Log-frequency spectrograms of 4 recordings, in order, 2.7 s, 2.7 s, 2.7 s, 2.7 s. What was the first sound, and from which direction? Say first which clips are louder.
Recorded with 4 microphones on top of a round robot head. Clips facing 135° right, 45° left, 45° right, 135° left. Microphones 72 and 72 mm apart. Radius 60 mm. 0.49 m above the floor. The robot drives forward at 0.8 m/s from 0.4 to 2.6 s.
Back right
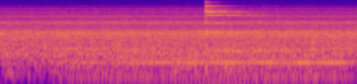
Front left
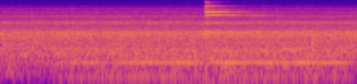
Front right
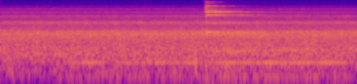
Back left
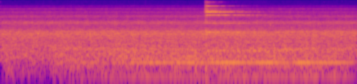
A bell: even, back left 2 dB; 140° left.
